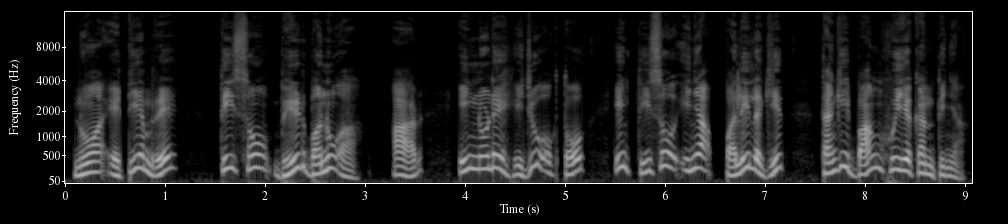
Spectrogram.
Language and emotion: Santali, surprised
